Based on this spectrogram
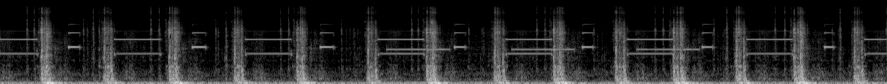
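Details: Toyota MMT semi-automatic gearbox with fault P0810, clutch actuator already repaired twice and tested in clutch graph mode; short electric motor whirs about every 1.3 s with the car still, current -19 to -20 A, suspected stiff clutch release bushing rather than a faulty actuator.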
